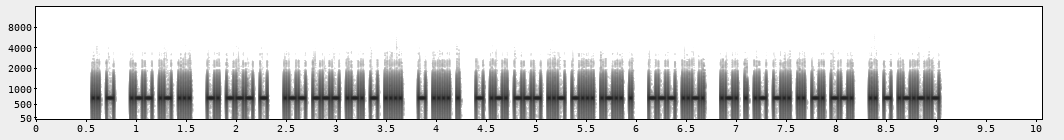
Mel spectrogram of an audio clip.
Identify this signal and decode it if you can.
Morse code, heard as a keyed tone, about 50 wpm, 700 Hz. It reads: IT WAS NOT WORTH THE TROUBLE OF READING IT.
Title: Sentences from Top 1200 Words 50wpm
